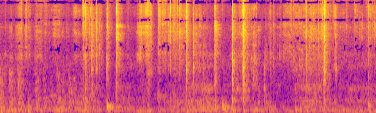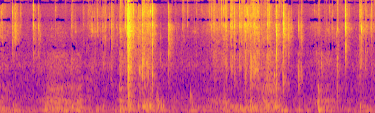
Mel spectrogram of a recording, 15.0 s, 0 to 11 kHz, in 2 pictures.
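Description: A solid green bar of soap, scored in a grid pattern, has cubes cut and scraped off with a utility knife. Many short, dry, crisp cutting and crumbling clicks sound over a soft low rumble, with bright scraping textures and sharper cracks near 2 and 10 seconds.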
